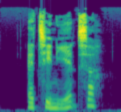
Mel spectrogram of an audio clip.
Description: athenienser substantiv, fælleskøn Bøjning -en, -e, -ne Udtale [ ateniˈεnˀsʌ ] Oprindelse fra latin Atheniensis 'fra eller vedr.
